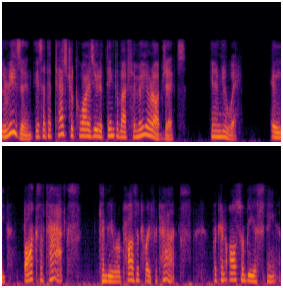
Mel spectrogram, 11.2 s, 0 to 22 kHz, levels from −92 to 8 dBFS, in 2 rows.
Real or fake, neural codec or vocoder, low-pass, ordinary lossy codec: fake; codec, 16 kHz, 2 kbps, FreqCodec, smaller model; 7.2 kHz; AAC, 48 kbps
